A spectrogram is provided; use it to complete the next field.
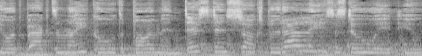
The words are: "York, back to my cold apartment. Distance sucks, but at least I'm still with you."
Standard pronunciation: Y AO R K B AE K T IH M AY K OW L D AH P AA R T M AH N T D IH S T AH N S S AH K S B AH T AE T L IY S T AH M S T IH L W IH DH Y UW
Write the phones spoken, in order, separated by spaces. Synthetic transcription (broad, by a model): Y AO R K B AE K T IH M AY K OW L D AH P AA R T M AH N D IH S T AH N S SH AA K S B AH T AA L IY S AH S T IH L W IH DH Y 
